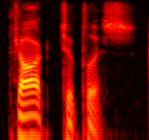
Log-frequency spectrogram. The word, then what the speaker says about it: Sharktopus: And you, very proudly, appeared in Shocktopus. – No, you must say it correctly. – Oh, sorry. – Sharktopus.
